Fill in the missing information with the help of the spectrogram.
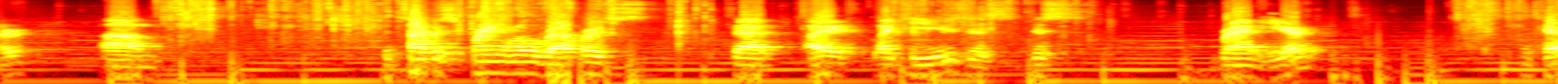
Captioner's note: plastic crinkling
